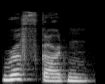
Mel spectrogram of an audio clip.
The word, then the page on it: roof garden: American English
